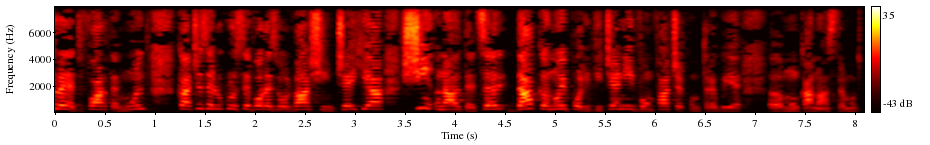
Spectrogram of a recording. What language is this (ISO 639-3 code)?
ron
